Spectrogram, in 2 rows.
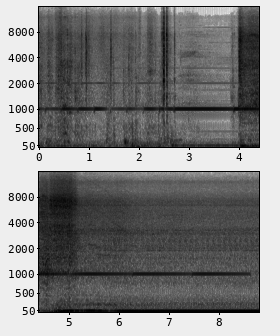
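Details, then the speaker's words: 2005 Dodge Neon SXT 5-speed manual that sat for years under trees, with a new battery and check engine light on: starter turns over, the engine catches and settles into a steady low idle. "this thing does start up so let's check this thing out I'm going to start it up so we can hear the motor run"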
